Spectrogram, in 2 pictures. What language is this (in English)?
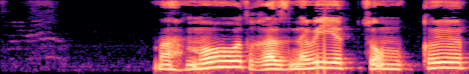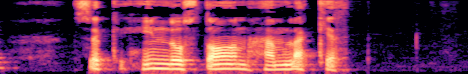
Wakhi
